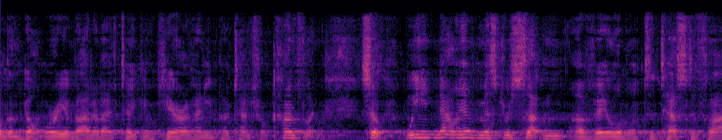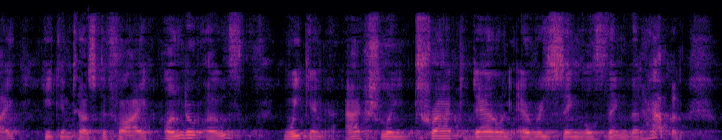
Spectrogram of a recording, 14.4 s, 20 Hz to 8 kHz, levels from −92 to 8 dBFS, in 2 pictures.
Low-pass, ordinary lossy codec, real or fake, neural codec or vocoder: 7.2 kHz; AAC, 32 kbps; fake; codec, 16 kHz, 4.8 kbps, FACodec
